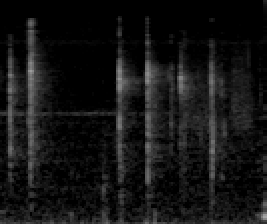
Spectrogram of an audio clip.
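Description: Computer keyboard being typed on: a run of separate keystroke clicks, a few each second.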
